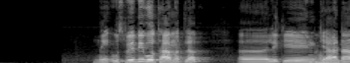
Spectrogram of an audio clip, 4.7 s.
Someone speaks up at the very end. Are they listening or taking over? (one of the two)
listening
